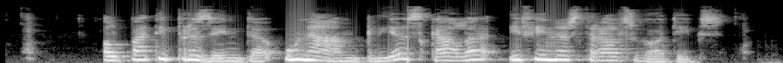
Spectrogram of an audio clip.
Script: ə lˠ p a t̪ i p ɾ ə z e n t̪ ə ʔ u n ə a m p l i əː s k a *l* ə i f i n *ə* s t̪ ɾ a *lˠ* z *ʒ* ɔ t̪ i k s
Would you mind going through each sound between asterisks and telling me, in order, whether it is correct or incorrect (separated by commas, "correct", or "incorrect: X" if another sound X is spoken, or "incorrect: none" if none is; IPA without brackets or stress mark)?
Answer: correct, correct, correct, incorrect: ɣ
